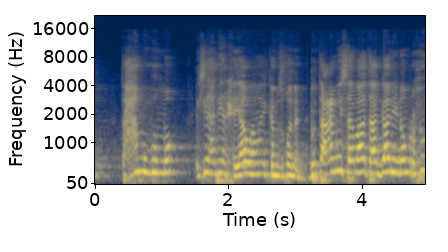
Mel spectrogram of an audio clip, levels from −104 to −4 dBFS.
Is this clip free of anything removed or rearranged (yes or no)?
no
